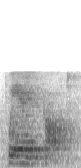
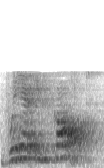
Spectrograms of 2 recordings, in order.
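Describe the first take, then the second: First: It is said at a moderate, normal volume. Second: It is said a little louder than normal.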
